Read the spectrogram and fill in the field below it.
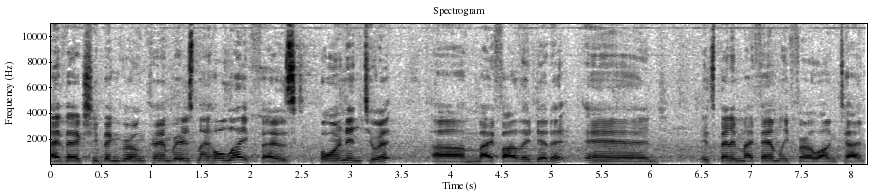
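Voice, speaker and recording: A man with a fairly high pitch and an American accent speaks in a monotone, flat way at a moderate pace, with noticeable background noise and audible room echo. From Massachusetts, Cape Cod. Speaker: cranberry farmer. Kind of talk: interview on location. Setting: on location at a pack house.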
